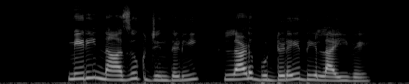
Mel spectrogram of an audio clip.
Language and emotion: Punjabi, neutral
